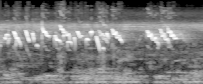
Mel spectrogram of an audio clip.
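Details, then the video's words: Kecial kuning white-eye from Lombok producing 'ciak ciak' lure calls for reluctant singers; quick, high, downward-slurred chirps run in a lively burst, then a short pause and a final cluster, over a faint steady hiss. "CIAK CIAK JOSS KECIAL KUNING AMPUH||PANCINGAN KECIAL MALAS BUNYI"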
